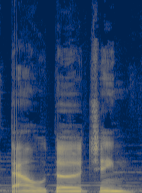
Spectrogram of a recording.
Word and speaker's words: Tao Te Ching: Tao Te Ching is actually pronounced more similarly to Tao Te Ching and means classics of Tao and De.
